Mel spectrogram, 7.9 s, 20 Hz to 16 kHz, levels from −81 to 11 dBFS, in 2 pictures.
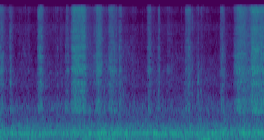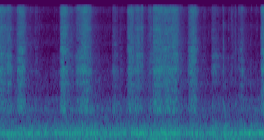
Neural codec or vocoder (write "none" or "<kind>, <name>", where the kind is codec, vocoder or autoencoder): none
